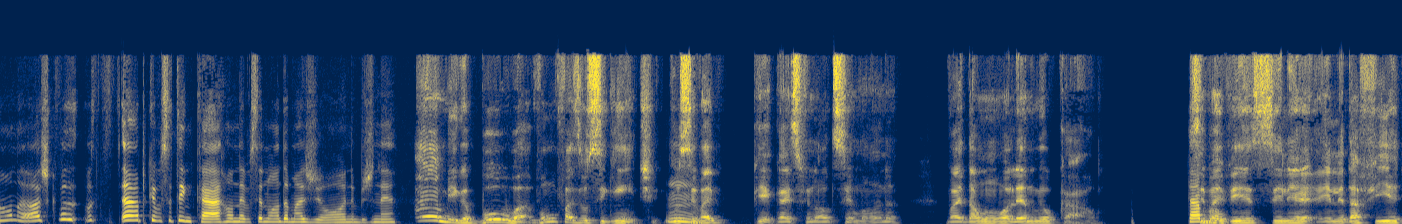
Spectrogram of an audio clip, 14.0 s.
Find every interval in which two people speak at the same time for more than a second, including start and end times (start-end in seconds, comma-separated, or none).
none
